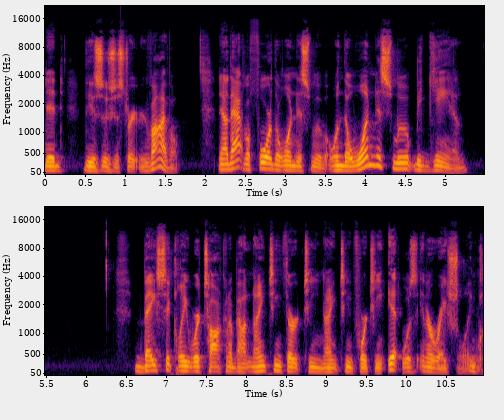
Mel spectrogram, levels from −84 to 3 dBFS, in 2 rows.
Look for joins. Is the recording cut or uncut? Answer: cut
